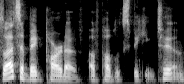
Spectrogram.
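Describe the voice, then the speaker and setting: A man talks at a very fast pace with ordinary pitch variation. The sound is dry and close with no echo, over a quiet background. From Montreal, Canada. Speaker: public speaking coach. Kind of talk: casual interview chat.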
